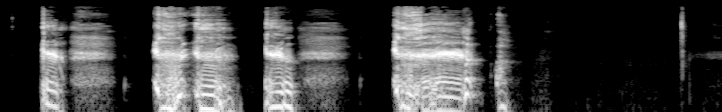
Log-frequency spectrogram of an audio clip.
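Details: About six forceful, harsh coughs in quick bursts, some drawn out with a rough, throaty edge, forming a coughing fit.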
